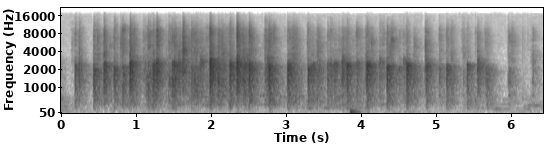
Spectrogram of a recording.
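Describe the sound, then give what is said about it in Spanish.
A church audience claps hands continuously during a sermon as an offering of applause to the Lord. It is a dense wash of overlapping claps with a loose, fast rhythm, steady in loudness throughout and fairly loud, with no talking. “Dile ofrenda de palmas al Señor.”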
